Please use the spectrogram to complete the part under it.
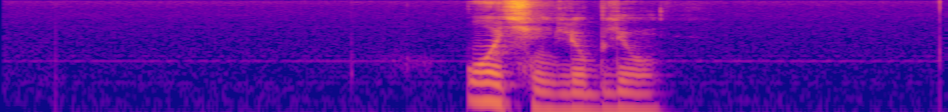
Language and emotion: Russian, positive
